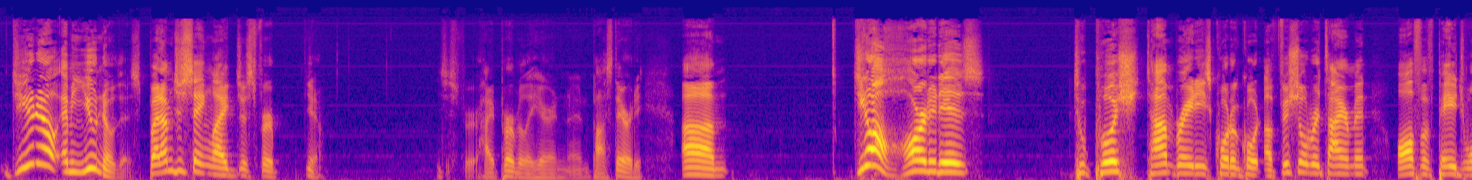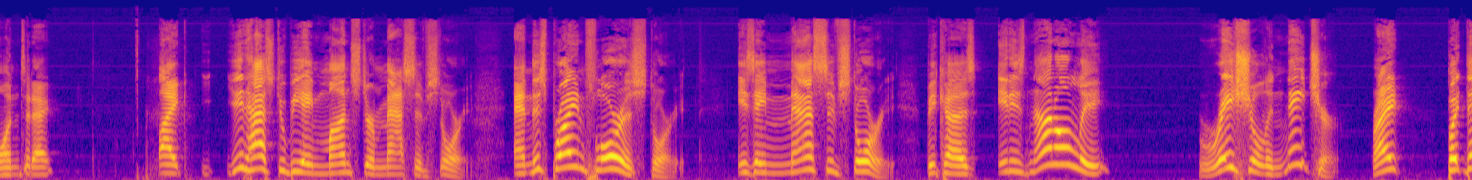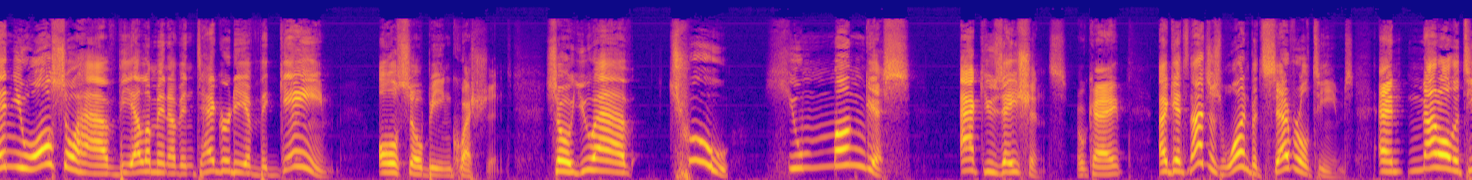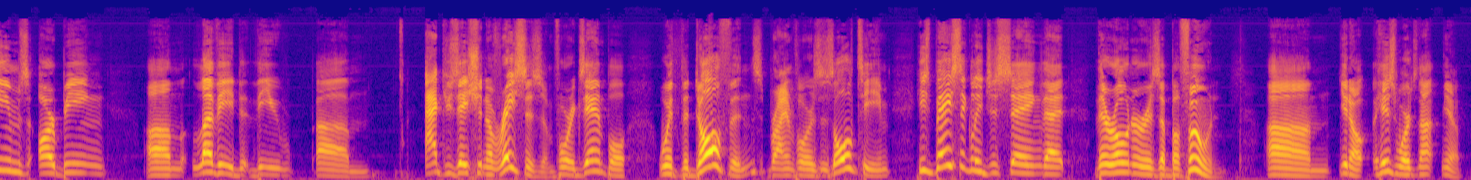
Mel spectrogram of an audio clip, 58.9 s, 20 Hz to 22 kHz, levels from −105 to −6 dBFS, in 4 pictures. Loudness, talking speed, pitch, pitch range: -19 LUFS, 145 wpm, 190 Hz, 155-235 Hz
